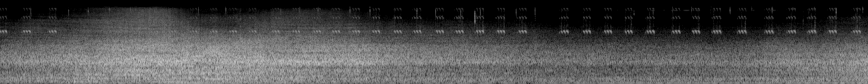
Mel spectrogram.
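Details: A male field cricket near Bern, recorded 9 June 2013, sings steady, high chirps about four times a second over passing traffic.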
